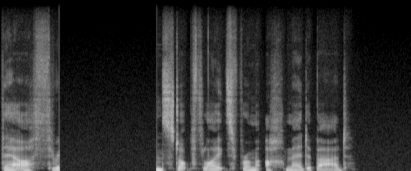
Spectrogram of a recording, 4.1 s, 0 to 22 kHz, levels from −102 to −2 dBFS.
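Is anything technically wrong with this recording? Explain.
Yes. From 0.59 s to 1.57 s the speech cuts out abruptly for about 0.98 s, returning just before "flights from". This is an audio dropout to a faint residue. The gap is not silent: it holds steady hiss about 50 dB below the speech level. That points to the signal likely being lost upstream while the rest of the chain stayed live. The hiss separates it from a true digital mute, and the hard edges separate it from a natural pause or fade.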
